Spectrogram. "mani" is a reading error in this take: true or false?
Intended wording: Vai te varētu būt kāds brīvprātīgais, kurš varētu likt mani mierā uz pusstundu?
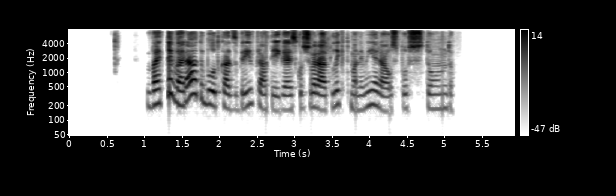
false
